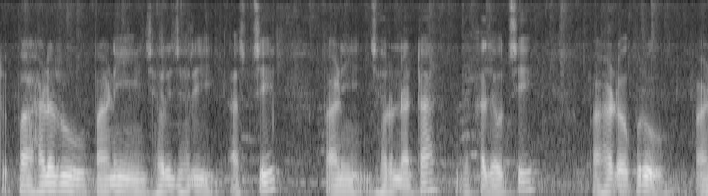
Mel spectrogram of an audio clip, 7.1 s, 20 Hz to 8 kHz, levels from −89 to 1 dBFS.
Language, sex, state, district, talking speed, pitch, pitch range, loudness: Odia, male, Odisha, Malkangiri, 120 wpm, 100 Hz, 95-110 Hz, -18 LUFS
